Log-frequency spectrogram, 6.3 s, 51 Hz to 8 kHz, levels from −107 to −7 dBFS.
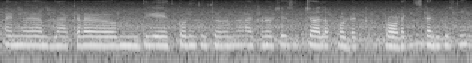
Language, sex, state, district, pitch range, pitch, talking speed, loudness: Telugu, female, Andhra Pradesh, Visakhapatnam, 210-220 Hz, 215 Hz, 125 wpm, -24 LUFS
